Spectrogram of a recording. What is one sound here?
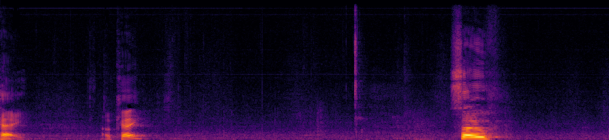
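A middle-aged man speaks in short, hesitant bursts.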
